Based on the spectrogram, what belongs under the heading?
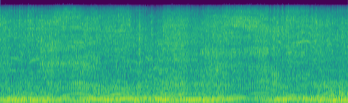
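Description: Several demolition derby car engines running at once, revving up and down so their pitch keeps rising and falling.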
